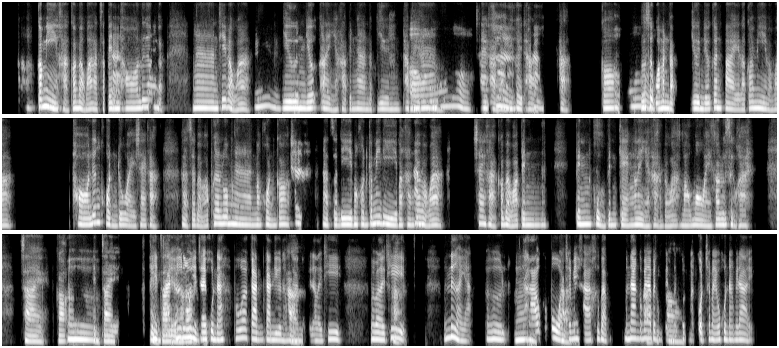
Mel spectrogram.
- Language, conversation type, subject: Thai, unstructured, คุณเคยรู้สึกท้อแท้กับงานไหม และจัดการกับความรู้สึกนั้นอย่างไร?
- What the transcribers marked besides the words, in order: other background noise; tapping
